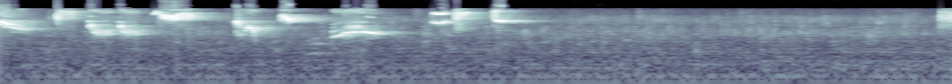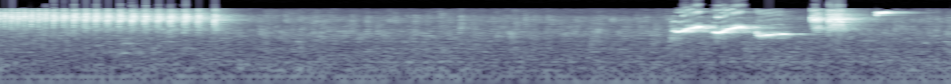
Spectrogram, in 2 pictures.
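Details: Champion orange-headed thrush delivering sharp, rapid song. Quick twisting whistled phrases repeat for several seconds, then a dense buzzy rattle, a pause, and another burst of fast warbled whistles.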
